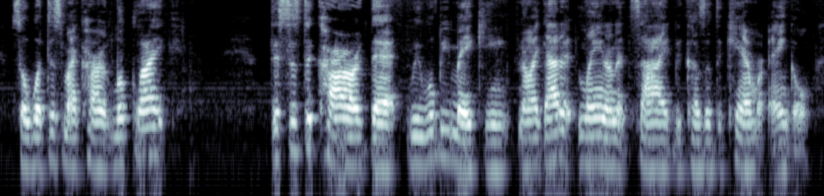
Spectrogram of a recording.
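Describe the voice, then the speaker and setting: A woman's voice: sits low, fairly bright tone. A woman with a congested, stuffy voice, getting over a cold, chatting through a step-by-step papercraft demonstration as host of her channel. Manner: chatty, explains each step while working.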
